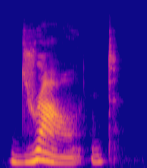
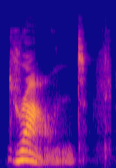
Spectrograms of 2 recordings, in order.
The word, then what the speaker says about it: drowned: Se escreve como drowned, mas você não pronuncia essa letra E. Então, você vai ter drowned, drowned.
